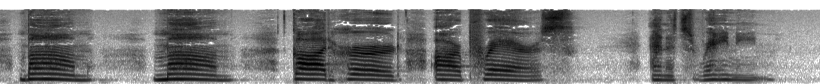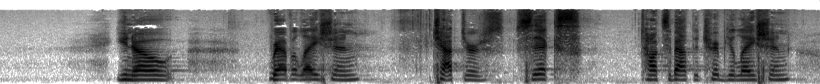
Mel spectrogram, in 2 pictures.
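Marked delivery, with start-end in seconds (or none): 0.2-7.8 put-on slow, drawn-out small child's voice. Retelling hearing a child's voice when rain came: imitating a little child's voice. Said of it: "I could hear a little child's voice saying".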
